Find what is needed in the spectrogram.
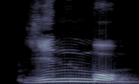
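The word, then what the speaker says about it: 잇몸: 이몸이라고 안 하고 뭐라고 하죠? 인몸이라고 하죠. 인몸, 즉 중간에 뭐가 첨가된 거야? 니은이 첨가된 겁니다.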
